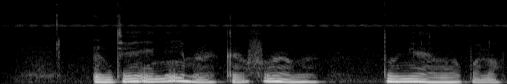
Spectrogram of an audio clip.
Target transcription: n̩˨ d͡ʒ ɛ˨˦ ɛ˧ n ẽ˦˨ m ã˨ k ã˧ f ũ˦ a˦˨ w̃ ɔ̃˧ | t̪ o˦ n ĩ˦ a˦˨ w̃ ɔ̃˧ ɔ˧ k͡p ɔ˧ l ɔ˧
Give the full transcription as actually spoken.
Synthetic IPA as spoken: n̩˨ d͡ʒ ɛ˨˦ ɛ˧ n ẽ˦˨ m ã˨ k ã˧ f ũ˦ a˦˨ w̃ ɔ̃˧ | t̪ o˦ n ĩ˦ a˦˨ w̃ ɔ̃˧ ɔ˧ k͡p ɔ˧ l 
